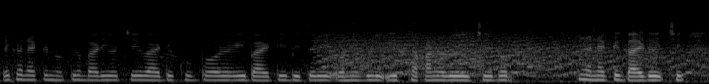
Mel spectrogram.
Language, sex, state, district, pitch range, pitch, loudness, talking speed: Bengali, female, West Bengal, Paschim Medinipur, 195-205 Hz, 195 Hz, -38 LUFS, 180 wpm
